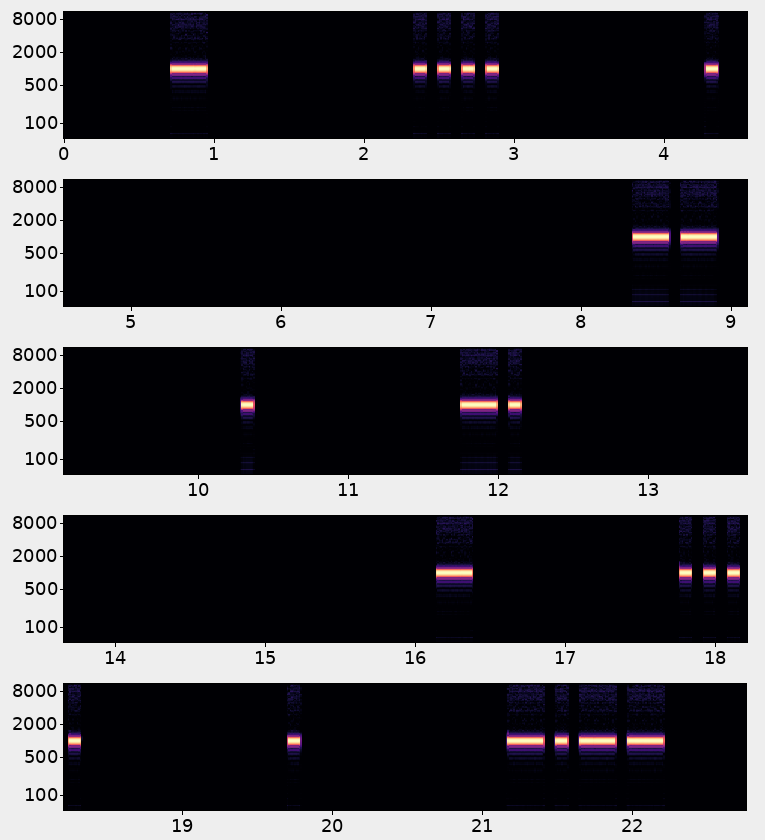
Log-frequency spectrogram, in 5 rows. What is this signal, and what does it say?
Morse code, heard as a keyed tone, about 15 wpm, spaced as for 5 wpm, 1000 Hz. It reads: THE MEN THEY
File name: qotdfiles / 5wpm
